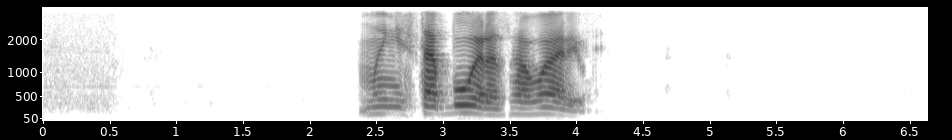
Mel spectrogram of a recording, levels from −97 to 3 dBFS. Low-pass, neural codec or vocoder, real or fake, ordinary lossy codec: 3.6 kHz; none; real; none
